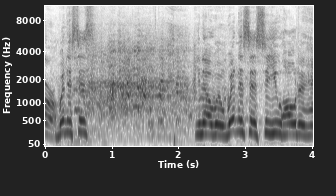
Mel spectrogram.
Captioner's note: audience laughing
